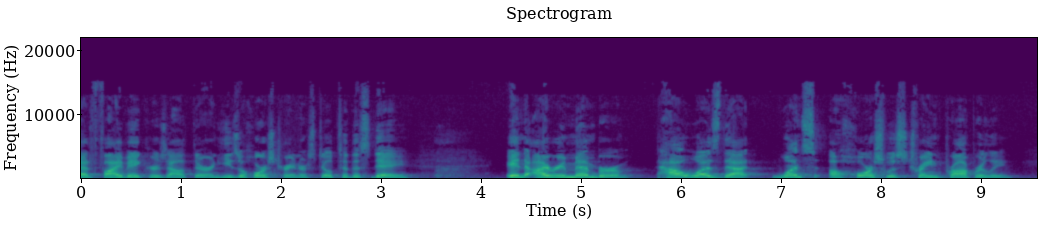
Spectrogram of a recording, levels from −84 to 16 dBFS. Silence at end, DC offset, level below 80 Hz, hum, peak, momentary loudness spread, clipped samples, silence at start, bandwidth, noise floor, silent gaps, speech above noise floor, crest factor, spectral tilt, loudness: 0.25 s; under 0.1%; -66 dBFS; none; -4 dBFS; 12 LU; under 0.1%; 0 s; 15.5 kHz; -59 dBFS; none; 36 dB; 20 dB; -5 dB/octave; -23 LUFS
